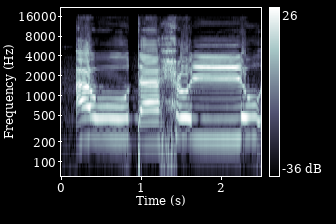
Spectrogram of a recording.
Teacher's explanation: औ तहुल्लु, हमज़ा वाव ज़बर औ, ता ज़बर ता, हा लाम पेश हुल, लाम पेश लु, हुल्लु। औ तहुल्लु, लाम को सख्त करेंगे तशदीद की वजह से और हा को गले से निकालना है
